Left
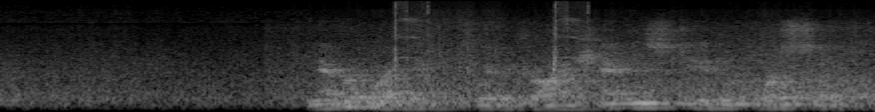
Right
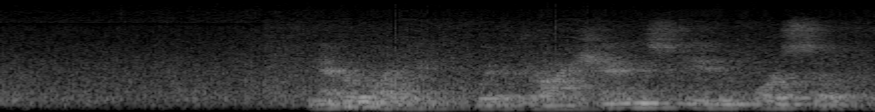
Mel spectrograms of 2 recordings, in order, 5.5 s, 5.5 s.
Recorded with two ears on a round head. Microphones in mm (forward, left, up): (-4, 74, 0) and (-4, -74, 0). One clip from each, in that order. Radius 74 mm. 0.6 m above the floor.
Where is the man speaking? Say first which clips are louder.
Left 1 dB; 35° left (ahead or behind), 0.9 m.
